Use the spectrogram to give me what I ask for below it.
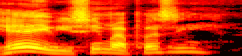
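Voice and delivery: high, loud shout across a yard; mock calling out. Dad hails his neighbor about the lost cat, high loud call.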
